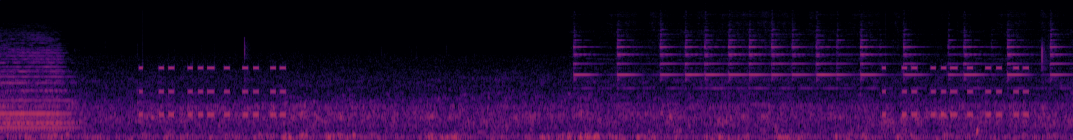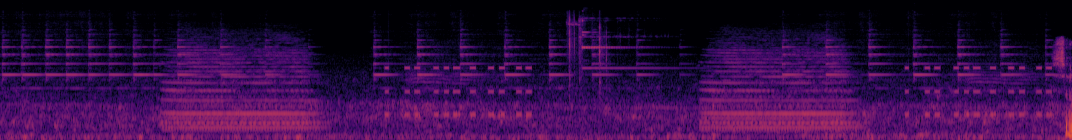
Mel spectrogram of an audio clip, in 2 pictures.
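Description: A small train running with a steady rumble, sounding repeated bursts of its horn in short blasts, with chiming tonal signals between them, heard alone at moderate distance.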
